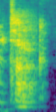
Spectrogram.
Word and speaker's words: ATT&CK: For the attack, the name attack is spelled quite interestingly. We have an A, double T, then an ampersand symbol. Ampersand, for those who are not in IT, is the and symbol, the and symbol.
